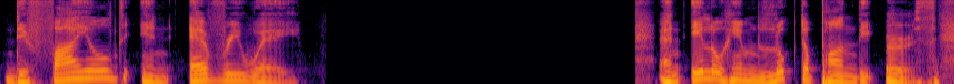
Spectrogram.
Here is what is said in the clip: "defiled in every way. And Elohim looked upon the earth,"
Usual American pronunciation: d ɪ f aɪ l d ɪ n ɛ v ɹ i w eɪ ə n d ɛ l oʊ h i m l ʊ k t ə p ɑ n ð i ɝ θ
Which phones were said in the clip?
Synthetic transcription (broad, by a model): d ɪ f aɪ l d ɪ n ɛ v ɹ i w eɪ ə n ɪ l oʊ h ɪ m l ʊ k t ə p ɑ n ð i ɝ θ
